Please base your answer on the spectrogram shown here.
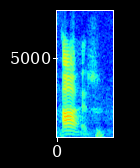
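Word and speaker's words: hour: For example आर, हम हार नहीं कहते हैं, H साइलेंट होता है, सो दिस बिकम्स आर.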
